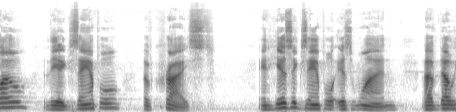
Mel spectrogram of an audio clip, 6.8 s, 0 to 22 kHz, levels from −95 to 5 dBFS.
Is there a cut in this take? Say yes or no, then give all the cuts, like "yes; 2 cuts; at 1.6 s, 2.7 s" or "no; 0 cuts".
no; 0 cuts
